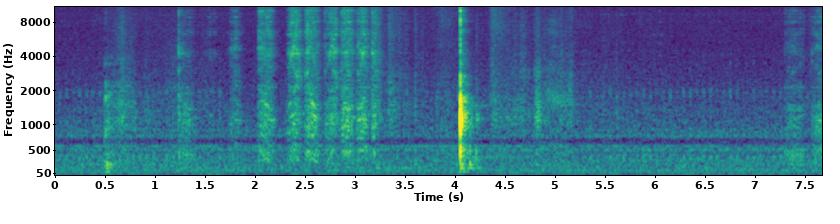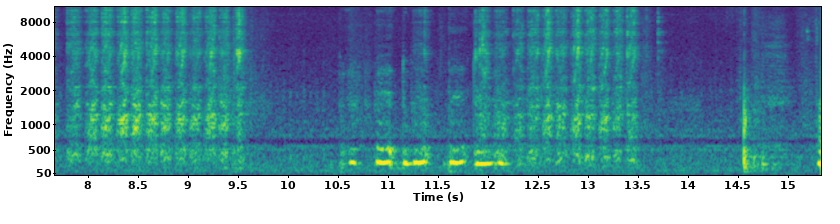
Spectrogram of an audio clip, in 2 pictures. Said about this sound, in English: we need our saw here. Let's make some dents.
